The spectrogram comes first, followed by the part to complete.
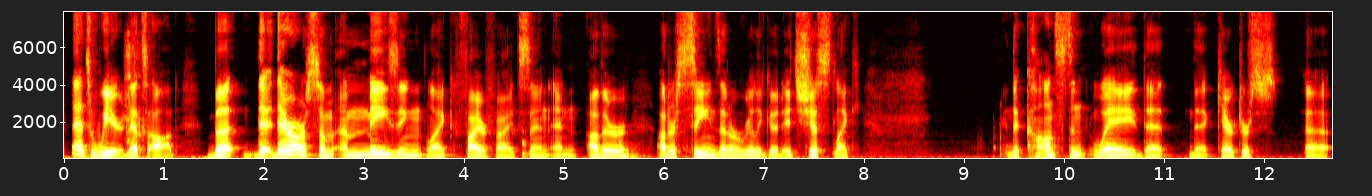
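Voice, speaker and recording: Man, podcast co-host, casual chat, very animated intonation, hesitant, frequent restarts. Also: medium pitch, unhurried.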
